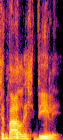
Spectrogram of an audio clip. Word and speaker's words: Dvalishvili: You've spelled that wrong, Dvalishvili. That is not. I feel like you've eradicated some syllables there. It's Dvalishvili. Anyway, whatever.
